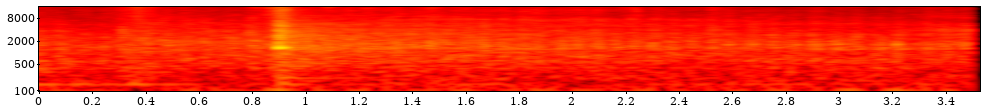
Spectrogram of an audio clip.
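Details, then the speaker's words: Roller skate used about a year, wheel spun by hand: rough, gritty whirr with a click, loud noise from inside the bearing and the wheel no longer rolls at its old speed; worn bearing needing replacement. "ഈ ബെയറിങ്ങിന്റെ ഉള്ളിൽ നിന്ന് ഒരുപാട് sound ഭയങ്കര sound വരുന്നു അത് മാത്രമല്ല push ചെയ്തിട്ട് അങ്ങോട്ട് നല്ല രീതിയിൽ പഴയ സ്പീഡിൽ പോകുന്നില്ല അപ്പൊ നമുക്ക് മനസ്സിലായി ഇതിന്റെ ബെയറിങ് കംപ്ലൈന്റ് ആയിട്ടുണ്ട്"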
